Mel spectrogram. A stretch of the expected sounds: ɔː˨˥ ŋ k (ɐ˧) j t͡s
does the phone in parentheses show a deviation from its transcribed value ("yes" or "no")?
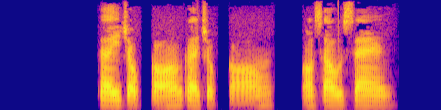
no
